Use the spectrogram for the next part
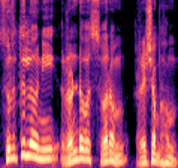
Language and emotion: Telugu, neutral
